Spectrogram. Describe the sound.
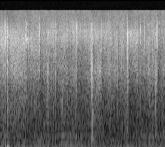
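Wood fire crackling in a house fireplace: many sharp pops and snaps scattered irregularly over a steady, hissing background.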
